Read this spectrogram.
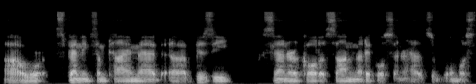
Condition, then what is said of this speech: No condition.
